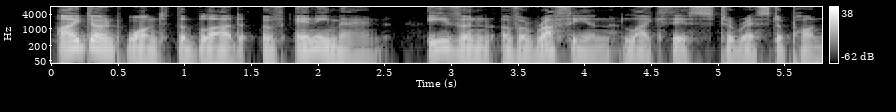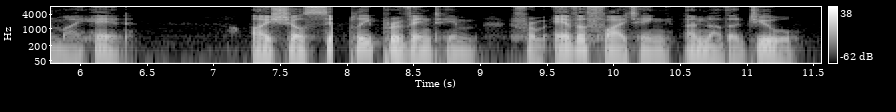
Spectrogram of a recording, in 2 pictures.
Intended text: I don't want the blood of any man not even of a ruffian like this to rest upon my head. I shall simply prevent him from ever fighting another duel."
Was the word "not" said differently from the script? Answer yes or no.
yes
